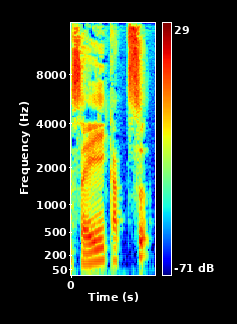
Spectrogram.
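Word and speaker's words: 生活: Minasang kurasiru itu maknanya sama dengan nomor dua desne yaitu seikatsu ini bacanya seikatsu seikatsu artinya hidup sama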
